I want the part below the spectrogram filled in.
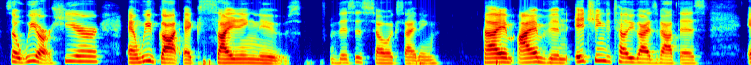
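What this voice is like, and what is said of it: Froggy, hoarse voice. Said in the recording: “I'm kind of froggy ... a little bit less froggy for your ears ... Froggy Voice”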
